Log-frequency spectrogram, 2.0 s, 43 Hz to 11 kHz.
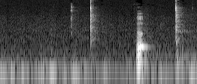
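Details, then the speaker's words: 2006 Honda Odyssey with a P2646 fault and VCM cylinder-deactivation issue, engine off: the scan tool commands the VTEC solenoid, giving a few sharp, crisp clicks; the PCM command and wiring work, so the normal solenoid click is confirmed. "Is I can command through here, goes to the PCM and commands it to come on, which is a sign that everything's working fine."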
